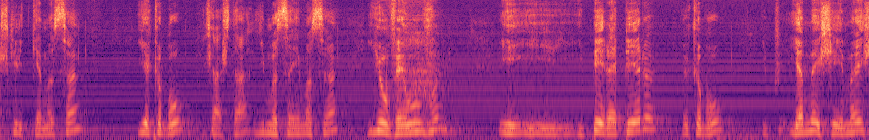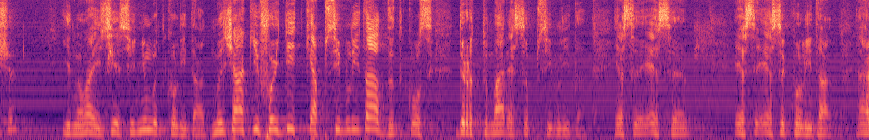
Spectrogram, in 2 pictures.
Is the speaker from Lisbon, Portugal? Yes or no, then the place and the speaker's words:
yes; Lisbon, Portugal; Na minha infância, em Lisboa, esperavam-se pelas primícias do Algarve.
